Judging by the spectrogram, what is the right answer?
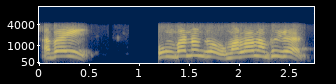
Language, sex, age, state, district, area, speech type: Bodo, female, 60+, Assam, Udalguri, rural, conversation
